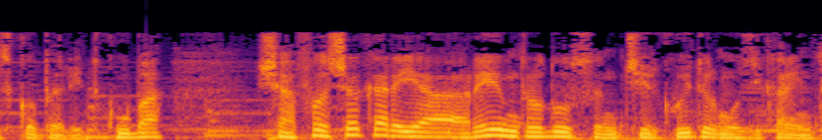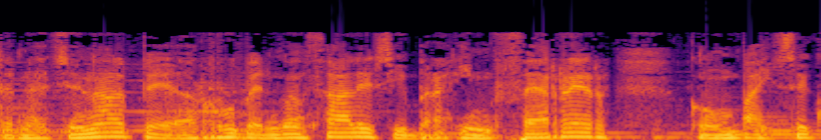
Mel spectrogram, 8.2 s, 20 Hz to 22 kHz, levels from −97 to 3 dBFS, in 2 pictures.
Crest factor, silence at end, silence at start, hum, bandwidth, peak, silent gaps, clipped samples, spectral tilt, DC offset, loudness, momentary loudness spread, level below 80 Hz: 12 dB; 0 s; 0 s; none; 8.8 kHz; 0 dBFS; none; under 0.1%; -6 dB/octave; under 0.1%; -13 LUFS; 6 LU; -28 dBFS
